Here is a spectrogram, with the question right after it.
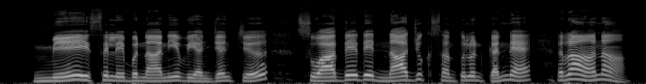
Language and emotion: Dogri, happy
